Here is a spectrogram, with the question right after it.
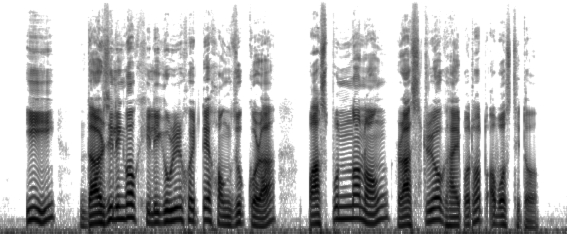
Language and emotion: Assamese, neutral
